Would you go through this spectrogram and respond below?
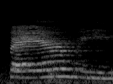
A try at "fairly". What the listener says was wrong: I didn't hear you say the L sound. I heard fairy. I want to hear fairly.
